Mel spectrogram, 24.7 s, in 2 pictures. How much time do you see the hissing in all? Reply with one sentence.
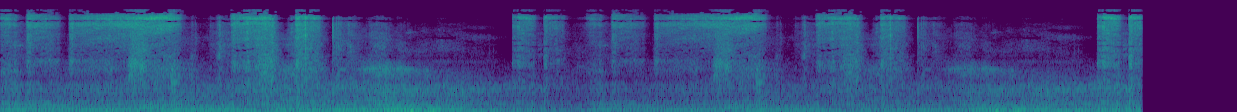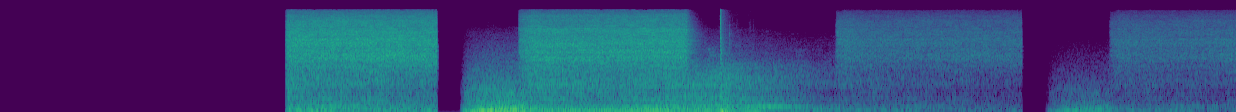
The hissing can be heard for 21 seconds in total.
